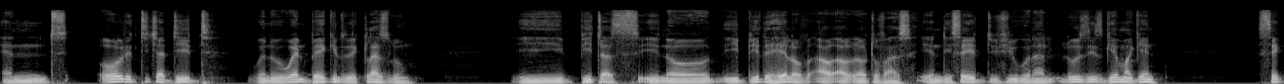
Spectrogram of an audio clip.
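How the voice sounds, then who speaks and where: A man's very deep, low voice, dark and mellow in tone, over a quiet background. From Zimbabwe (Kadoma). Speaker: football head coach. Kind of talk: interview. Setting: studio.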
